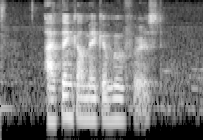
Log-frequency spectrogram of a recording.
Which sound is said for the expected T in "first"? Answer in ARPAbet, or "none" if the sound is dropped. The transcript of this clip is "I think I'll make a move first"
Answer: T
